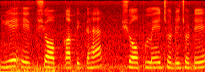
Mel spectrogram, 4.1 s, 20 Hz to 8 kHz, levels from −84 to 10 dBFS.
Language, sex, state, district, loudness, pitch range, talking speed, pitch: Hindi, female, Punjab, Pathankot, -19 LUFS, 210-225 Hz, 145 wpm, 215 Hz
